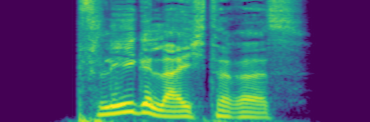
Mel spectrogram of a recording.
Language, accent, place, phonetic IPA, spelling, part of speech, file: German, Germany, Berlin, [ˈp͡fleːɡəˌlaɪ̯çtəʁəs], pflegeleichteres, adjective, De-pflegeleichteres.ogg
- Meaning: strong/mixed nominative/accusative neuter singular comparative degree of pflegeleicht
